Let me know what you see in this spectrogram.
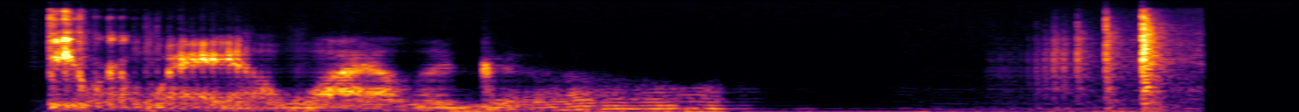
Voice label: xsynth speech mod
